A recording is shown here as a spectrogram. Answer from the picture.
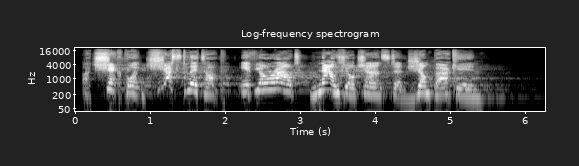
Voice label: Checkpoint Opened, Announcer; Flux; Scraprun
